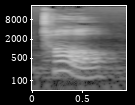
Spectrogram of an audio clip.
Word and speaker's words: Jethro Tull: they had mentioned that, remember, Tull rhymes with dull.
